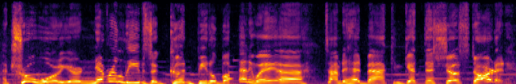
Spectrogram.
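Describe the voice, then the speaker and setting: A man's voice: very high-pitched, sing-song, quick pace, a bit bright, full character voice. An actor playing a boisterous, boastful young oni in an anime game, swaggering and slangy in his delivery. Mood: fired up. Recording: game music behind.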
